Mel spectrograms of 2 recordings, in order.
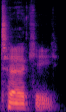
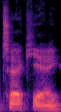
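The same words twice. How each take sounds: First: It is said as Turkey, two syllables. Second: It is said as Türkiye, three syllables. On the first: This is the older form of the name. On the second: This is the new official form of the name.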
